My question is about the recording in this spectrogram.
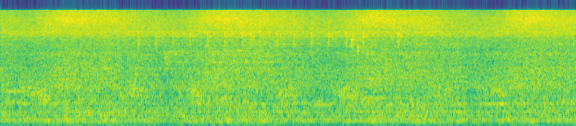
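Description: Air-resistance rowing machine's flywheel fan whooshing steadily, swelling with each pull about every two seconds.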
